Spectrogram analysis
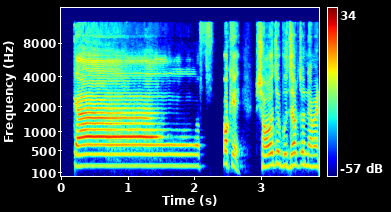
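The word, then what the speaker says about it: كاف: এই যে তাই না জিহ্বার গোড়া থেকে একটু আগে বাড়িয়ে এই যে একটু আগে বাড়াবেন বাড়িয়ে উচ্চারণ করবেন কাফ ওকে সহজে বুঝার জন্য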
